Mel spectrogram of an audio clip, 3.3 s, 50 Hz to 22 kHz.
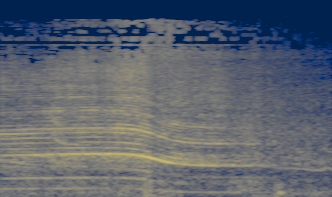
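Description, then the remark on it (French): A Formula 1 race car engine roars with a high, sustained whine that peaks and then drops in pitch as the car passes by, then fades out. “On voit pas la voiture bouger, mais au moins. Ah si ça marche”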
